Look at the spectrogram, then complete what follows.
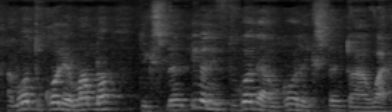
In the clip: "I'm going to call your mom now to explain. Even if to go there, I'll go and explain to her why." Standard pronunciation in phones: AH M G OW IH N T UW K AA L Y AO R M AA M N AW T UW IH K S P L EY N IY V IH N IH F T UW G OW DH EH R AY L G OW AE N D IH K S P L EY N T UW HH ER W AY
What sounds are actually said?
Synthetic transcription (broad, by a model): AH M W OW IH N T UW K AA L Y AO M AA M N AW T UW IH K S P L EY N IY V IH N IH F T UW G OW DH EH W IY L G OW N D IH K S P L EY N T UW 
